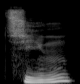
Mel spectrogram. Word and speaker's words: 晴: 今天是晴天 so as you can see this one 今 this one 晴 very nasal sound.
